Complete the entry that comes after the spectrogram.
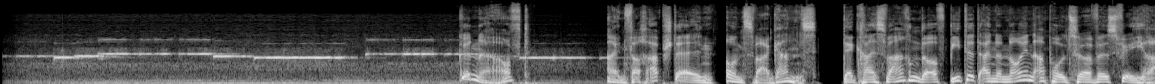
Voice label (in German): Radiospot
